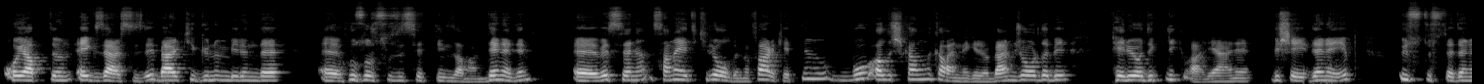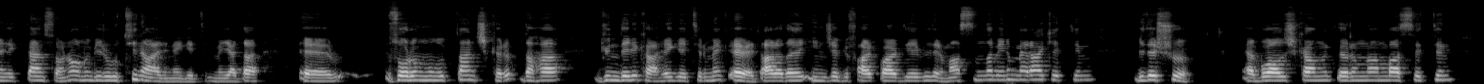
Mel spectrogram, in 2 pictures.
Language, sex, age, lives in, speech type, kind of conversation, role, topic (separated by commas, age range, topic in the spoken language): Turkish, male, 30-34, Poland, conversation, unstructured, none, Her gün mutlaka yaptığınız küçük ama önemli bir alışkanlık nedir?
